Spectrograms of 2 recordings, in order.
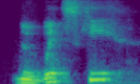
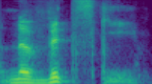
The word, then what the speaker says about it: Nowitzki: a last name john nowitzki uh that w sound is a v sound in uh in german there so novitskiy nibitsky that's my bad um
